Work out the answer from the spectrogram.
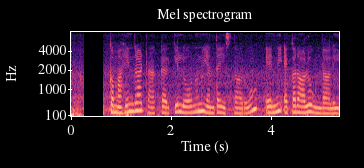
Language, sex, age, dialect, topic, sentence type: Telugu, female, 25-30, Central/Coastal, agriculture, question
